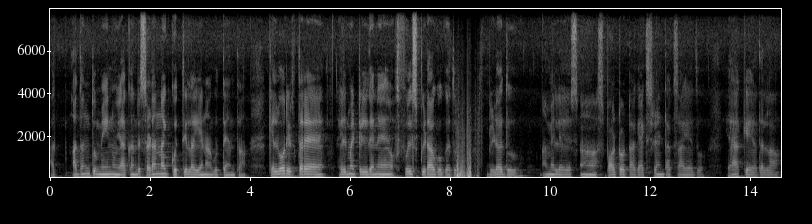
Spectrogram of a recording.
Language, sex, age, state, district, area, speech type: Kannada, male, 18-30, Karnataka, Mysore, urban, spontaneous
